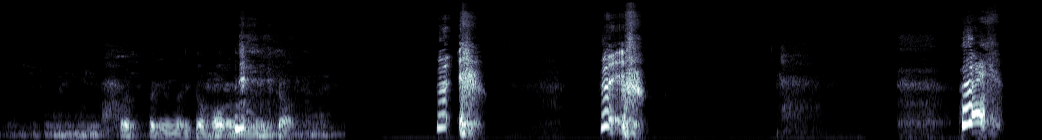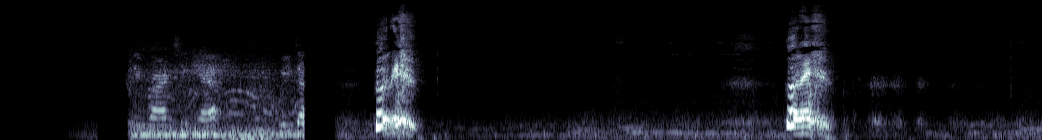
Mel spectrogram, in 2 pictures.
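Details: Compilation of rapid sneezes: a string of about five sharp, explosive sneezes separated by short pauses, with brief talk and noise between; sneezing.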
